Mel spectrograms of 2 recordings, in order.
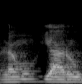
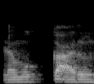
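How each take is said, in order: First: The last word begins with a y sound. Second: The last word begins with a k sound. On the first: This is the form used in the Digambar tradition. The speaker calls it right. "આપણે બધા નમો યારો બોલવાનું" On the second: This is the form used in the Shvetambar tradition. The speaker calls it wrong. "નમો કારો નહીં"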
